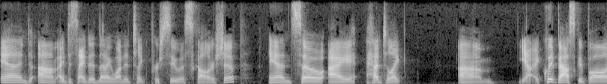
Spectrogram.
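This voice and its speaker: In a very clean recording with a silent background, a woman with an American accent speaks at a moderate pace in a very deep, low pitch with monotone, flat intonation. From Cleveland, Ohio, US Midwest. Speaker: DJ, producer and vocalist. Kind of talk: casual interview chat.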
